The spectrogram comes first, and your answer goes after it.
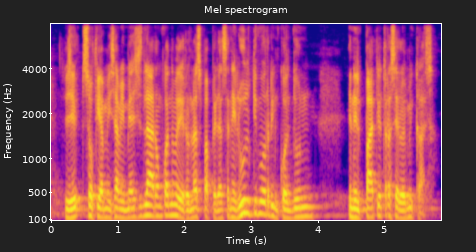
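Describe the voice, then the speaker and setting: A Colombian man, a journalist, recounts a strange episode to his interviewer at a mid pitch. He tells it in a lively way, acting out each quoted line of the conversation as he goes. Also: quick pace. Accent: Colombian Spanish. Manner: animated, acts out quoted dialogue. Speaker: journalist guest. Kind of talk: storytelling interview.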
